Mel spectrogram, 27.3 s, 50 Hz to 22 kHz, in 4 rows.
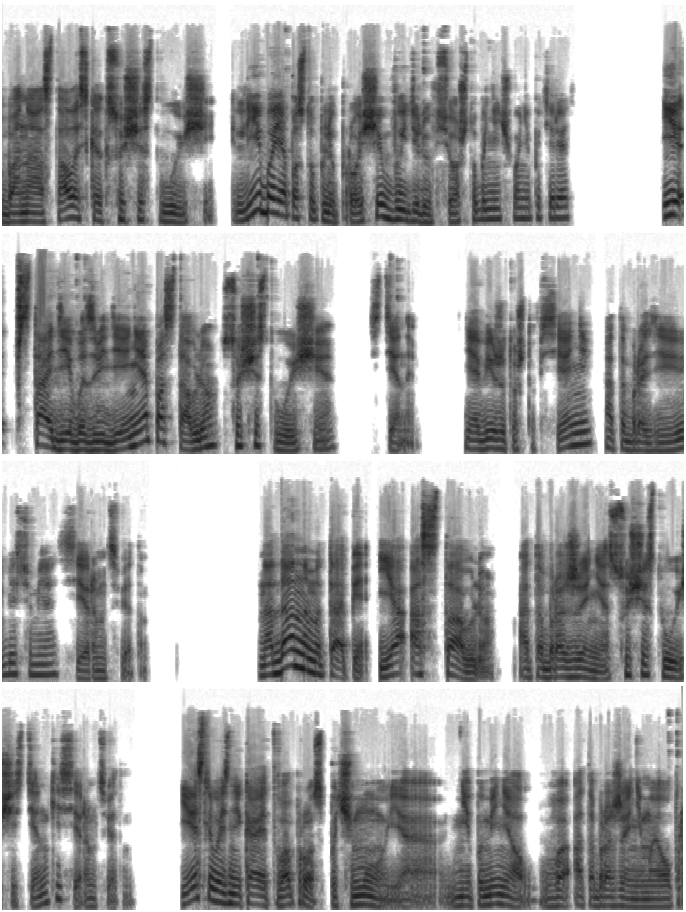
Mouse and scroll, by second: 2.7-4.1 drag, 7.5 click, 8.4 click, 9.3 click, 10.6 click, 27.0 click.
